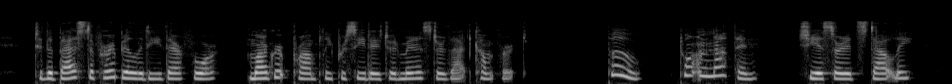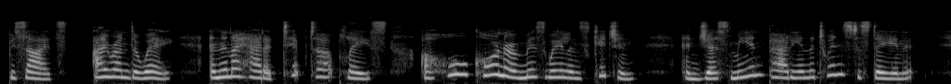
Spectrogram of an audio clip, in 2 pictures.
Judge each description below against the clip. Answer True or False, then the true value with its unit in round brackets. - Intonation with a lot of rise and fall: False (4.1 semitones)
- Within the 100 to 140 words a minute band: False (160 wpm)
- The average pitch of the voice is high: True (290 Hz)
